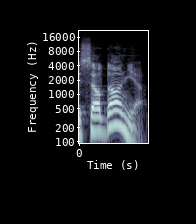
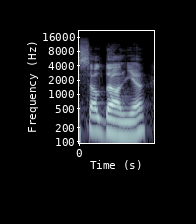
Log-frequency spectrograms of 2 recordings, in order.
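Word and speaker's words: Saldaña: I was thinking they would have had Zoe Saldana. By the way, I'm going to start saying Saldana.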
